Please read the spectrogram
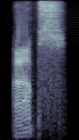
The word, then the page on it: apse: British English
